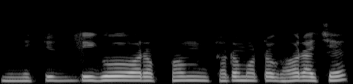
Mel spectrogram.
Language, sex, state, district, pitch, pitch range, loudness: Bengali, male, West Bengal, Jhargram, 180 Hz, 170-185 Hz, -27 LUFS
